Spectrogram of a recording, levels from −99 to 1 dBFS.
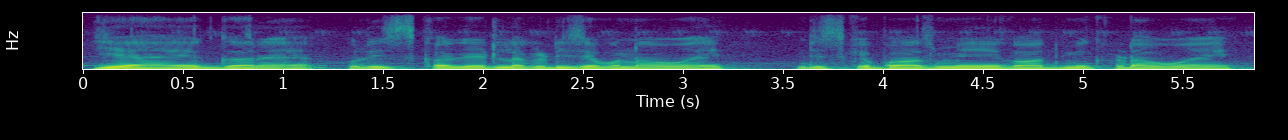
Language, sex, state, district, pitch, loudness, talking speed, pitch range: Hindi, male, Uttar Pradesh, Saharanpur, 125 Hz, -15 LUFS, 205 wpm, 125-130 Hz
